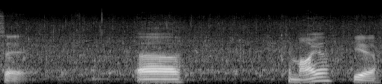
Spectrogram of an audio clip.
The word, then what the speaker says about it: Tamaya: to keep it from getting ripped how you pronounce that uh Tamaya yeah like Tamaya blue corn pancake mix 12 ounce bag whole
